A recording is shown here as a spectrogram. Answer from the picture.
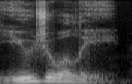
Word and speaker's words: usually: A natural American way to say it is usually. 3 syllables with the stress on the first one.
